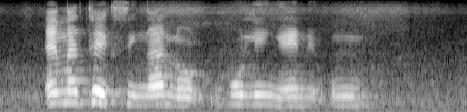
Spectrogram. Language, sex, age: Swati, female, 18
